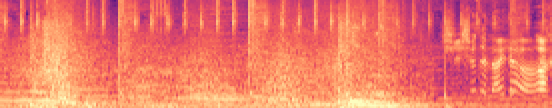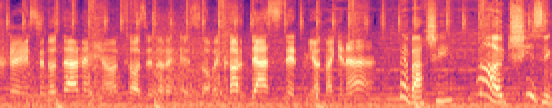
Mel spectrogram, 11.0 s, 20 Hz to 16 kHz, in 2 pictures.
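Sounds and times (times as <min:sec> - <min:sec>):
racing car engine roaring during a race: 0:00.0 - 0:04.4
speech: 0:05.0 - 0:11.0.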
